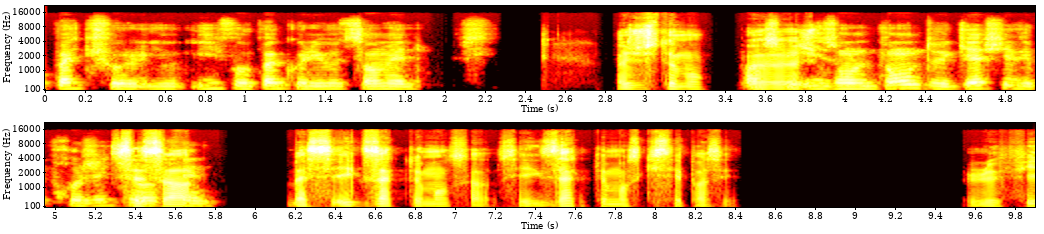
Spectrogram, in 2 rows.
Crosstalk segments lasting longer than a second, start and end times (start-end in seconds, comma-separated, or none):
none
